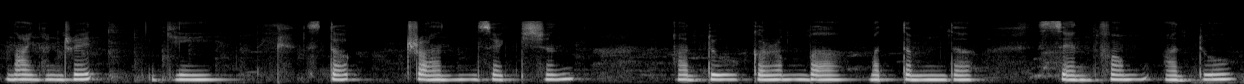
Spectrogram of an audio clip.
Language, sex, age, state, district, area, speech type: Manipuri, female, 18-30, Manipur, Kangpokpi, urban, read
